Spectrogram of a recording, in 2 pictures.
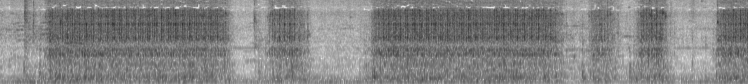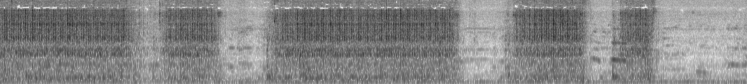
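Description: A sewing machine runs in fast bursts, stopping and starting.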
